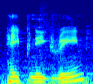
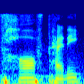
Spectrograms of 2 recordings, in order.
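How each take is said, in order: First: The word is said differently from its spelling. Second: The word is said just as it is spelled. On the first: The speaker calls it right. "it's more pronounced as in halfpenny" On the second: The speaker calls it wrong. "It's actually not pronounced halfpenny"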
